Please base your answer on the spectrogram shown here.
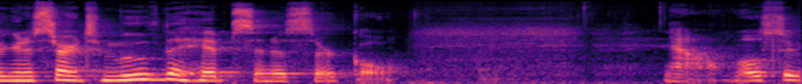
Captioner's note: deep breaths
